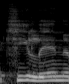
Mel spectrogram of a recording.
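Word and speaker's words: Qilin: So, um, the uh, uh Kilin is also what it's pronounced, and and Kirin is specifically the Japanese um, name of it, and and in Japan it is very it's typically like a unicorn.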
